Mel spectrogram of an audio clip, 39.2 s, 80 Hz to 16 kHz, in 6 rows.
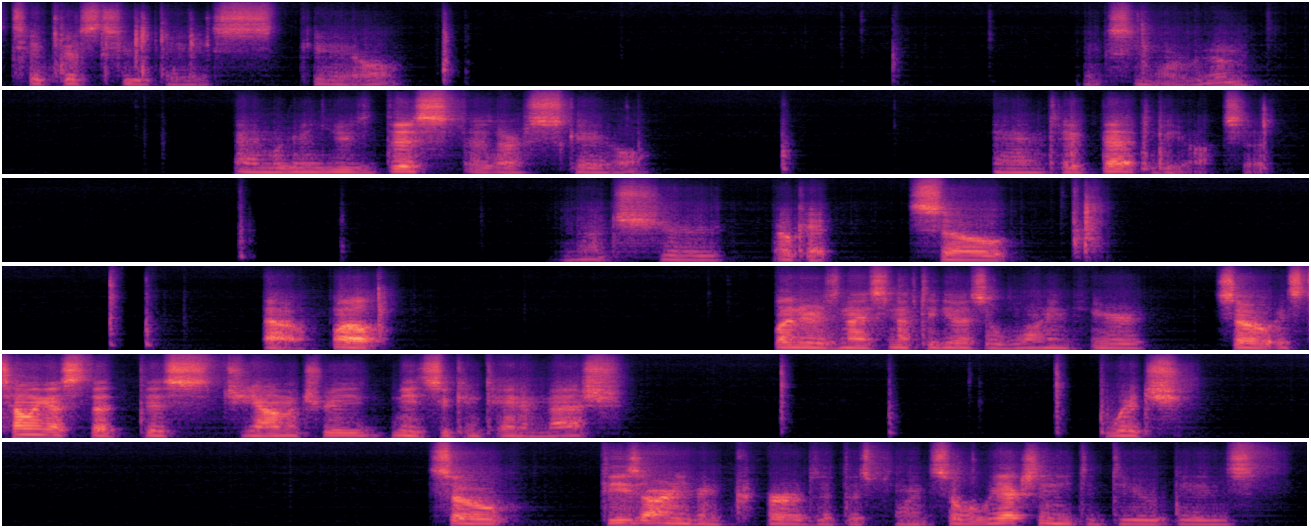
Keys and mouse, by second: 4.3 click, 21.2-31.4 middle drag, 31.7-36.8 drag, 31.7-37.6 middle drag, 31.7-36.8 right drag, 37.6-39.2 drag.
